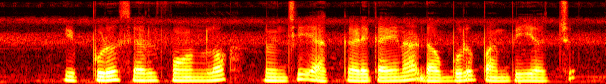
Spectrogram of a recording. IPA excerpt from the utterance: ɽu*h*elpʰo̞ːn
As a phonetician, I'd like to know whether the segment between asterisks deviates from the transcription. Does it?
yes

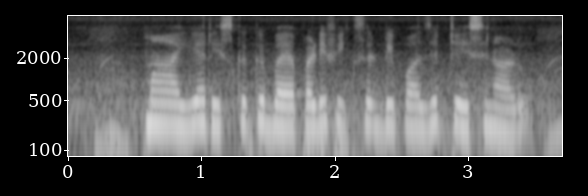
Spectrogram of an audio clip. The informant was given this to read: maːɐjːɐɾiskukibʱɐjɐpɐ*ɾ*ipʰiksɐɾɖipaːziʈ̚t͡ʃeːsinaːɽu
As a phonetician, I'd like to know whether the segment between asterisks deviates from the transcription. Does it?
yes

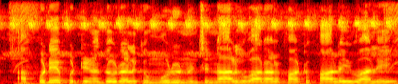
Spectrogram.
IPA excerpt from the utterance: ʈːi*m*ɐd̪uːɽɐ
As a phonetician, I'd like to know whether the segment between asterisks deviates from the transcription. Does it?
yes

